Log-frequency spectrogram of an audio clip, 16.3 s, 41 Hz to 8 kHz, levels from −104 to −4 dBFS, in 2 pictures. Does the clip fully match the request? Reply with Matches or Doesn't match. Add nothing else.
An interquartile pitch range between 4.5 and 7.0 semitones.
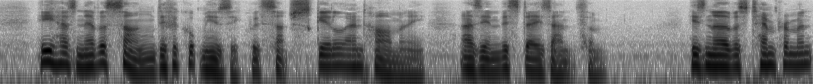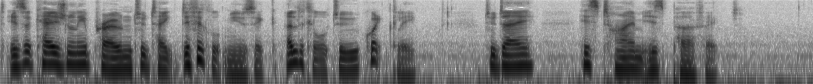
Matches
